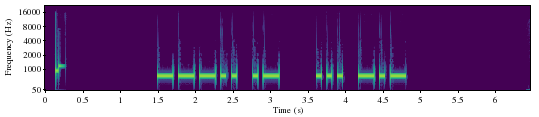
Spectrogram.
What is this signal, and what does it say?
Morse code, heard as a keyed tone, about 17 wpm, 700 Hz. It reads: 8A SK
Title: Field Day Exchanges Encore - 17wpm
